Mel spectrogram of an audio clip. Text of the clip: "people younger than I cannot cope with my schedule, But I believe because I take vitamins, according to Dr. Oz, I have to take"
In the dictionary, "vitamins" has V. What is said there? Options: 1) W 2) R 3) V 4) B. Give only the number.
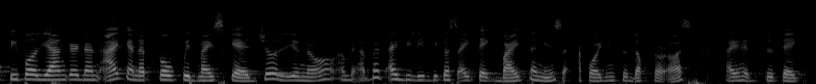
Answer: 4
